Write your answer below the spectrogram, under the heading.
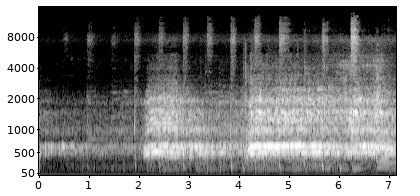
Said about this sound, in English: Sorry, it starts with a train whistle? Is that what I'm hearing? Yes.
